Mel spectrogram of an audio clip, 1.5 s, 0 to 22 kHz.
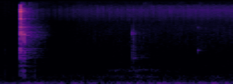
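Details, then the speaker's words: New Zoeller M267 basement sewage ejector pump, replacing one that stopped triggering properly: one sharp, clean click as the float switch snaps over; normal float switch operation. "You can see here, this is the switch. So when the water level rises, you'll hear this"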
